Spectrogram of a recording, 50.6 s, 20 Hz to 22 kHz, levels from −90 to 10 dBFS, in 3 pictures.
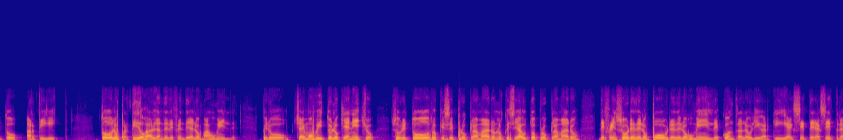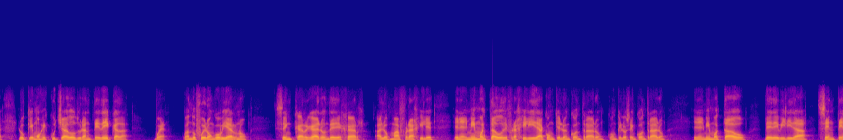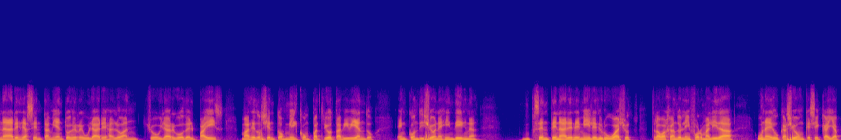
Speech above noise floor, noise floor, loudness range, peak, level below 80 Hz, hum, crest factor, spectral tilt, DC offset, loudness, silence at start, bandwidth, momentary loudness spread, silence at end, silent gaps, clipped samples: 47 dB; -63 dBFS; 3 LU; 0 dBFS; -40 dBFS; none; 16 dB; -6.5 dB/octave; under 0.1%; -16 LUFS; 0 s; 8.4 kHz; 11 LU; 0.05 s; none; under 0.1%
